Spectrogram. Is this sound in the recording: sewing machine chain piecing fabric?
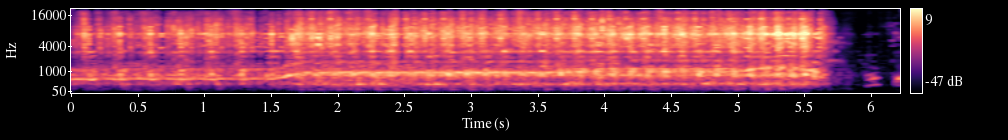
yes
